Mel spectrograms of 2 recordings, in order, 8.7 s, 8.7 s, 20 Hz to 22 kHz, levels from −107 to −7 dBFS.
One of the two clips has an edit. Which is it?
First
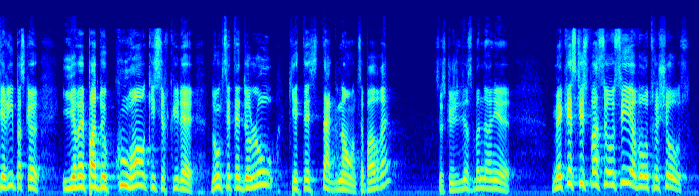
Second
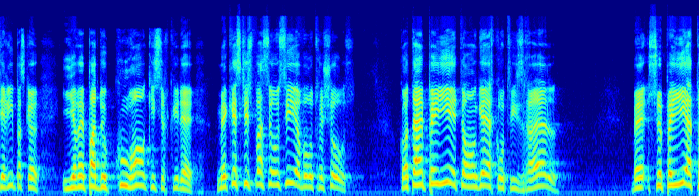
second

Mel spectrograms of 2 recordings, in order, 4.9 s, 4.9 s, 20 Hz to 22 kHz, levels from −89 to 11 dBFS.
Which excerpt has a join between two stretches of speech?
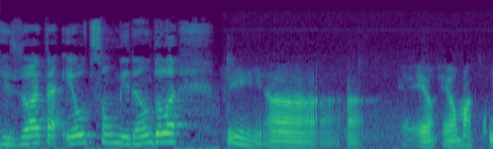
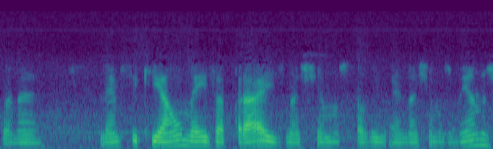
first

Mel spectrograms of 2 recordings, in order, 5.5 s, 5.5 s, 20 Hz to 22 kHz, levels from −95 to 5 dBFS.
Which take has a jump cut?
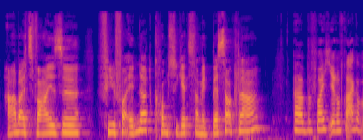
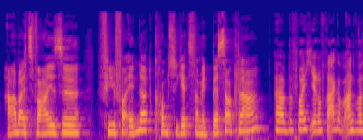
second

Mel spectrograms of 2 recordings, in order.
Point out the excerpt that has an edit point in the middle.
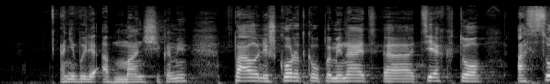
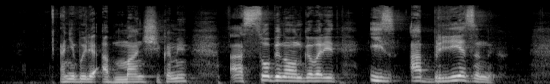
second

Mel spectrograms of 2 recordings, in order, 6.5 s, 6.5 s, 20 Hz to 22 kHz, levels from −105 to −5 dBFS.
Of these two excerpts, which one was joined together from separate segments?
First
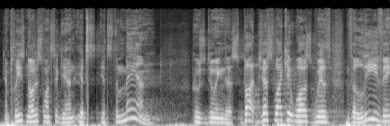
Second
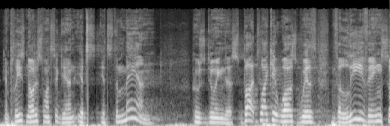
second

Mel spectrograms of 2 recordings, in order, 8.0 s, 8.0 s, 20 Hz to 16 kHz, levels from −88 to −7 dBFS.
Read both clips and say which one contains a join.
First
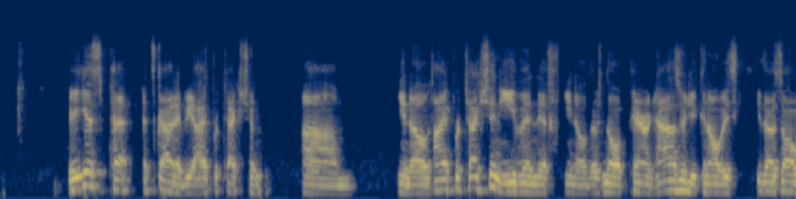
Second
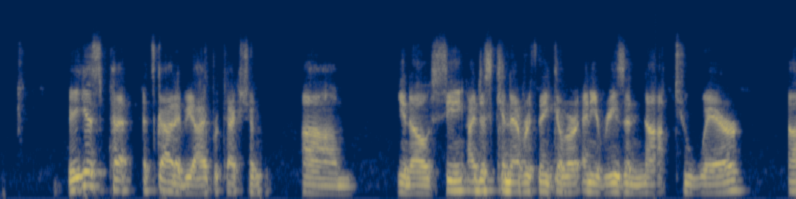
first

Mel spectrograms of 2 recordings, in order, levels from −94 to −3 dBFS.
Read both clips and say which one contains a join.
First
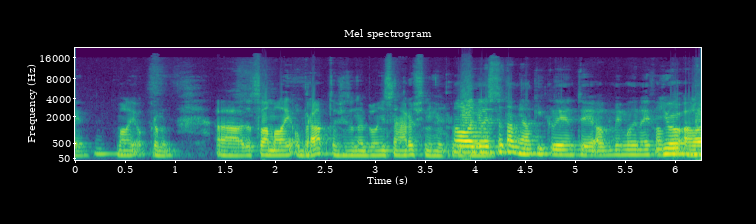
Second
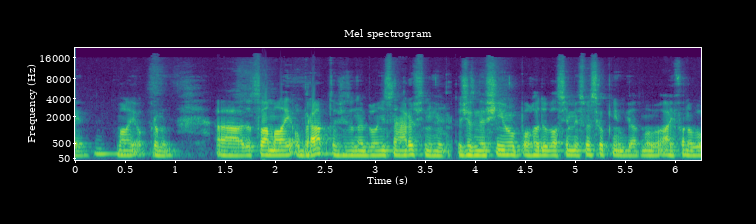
second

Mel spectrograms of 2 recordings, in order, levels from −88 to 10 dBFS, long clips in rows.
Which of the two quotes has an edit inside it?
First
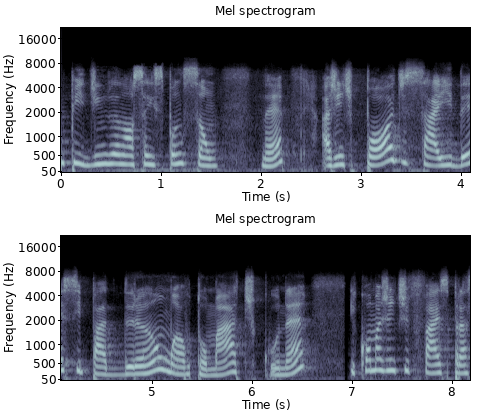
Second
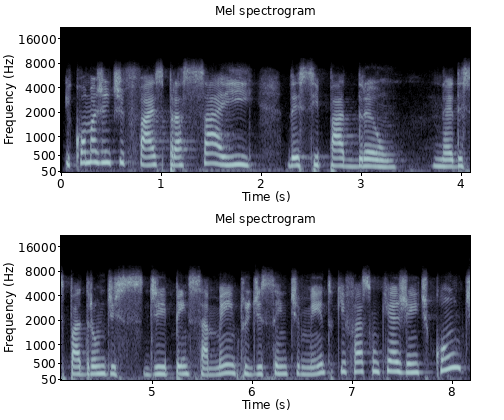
first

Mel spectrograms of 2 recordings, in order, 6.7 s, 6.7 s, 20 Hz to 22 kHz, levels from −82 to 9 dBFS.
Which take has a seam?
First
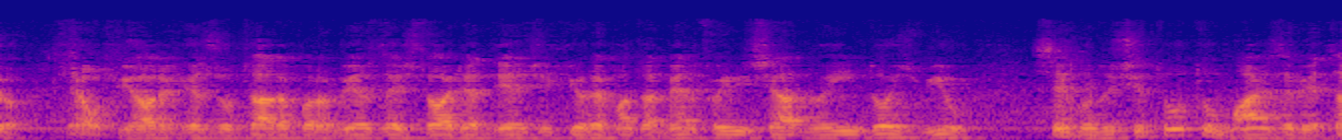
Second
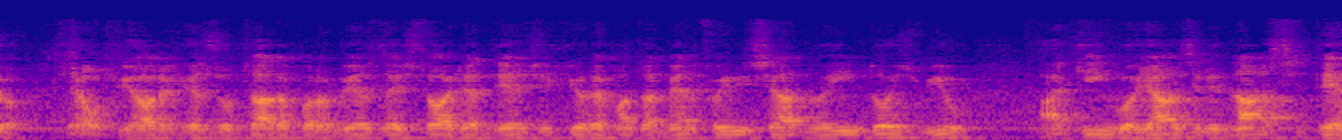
second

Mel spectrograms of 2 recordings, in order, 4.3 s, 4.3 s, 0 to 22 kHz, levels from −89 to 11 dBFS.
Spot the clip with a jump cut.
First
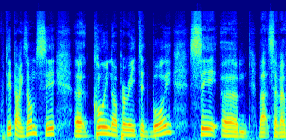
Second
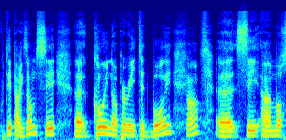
second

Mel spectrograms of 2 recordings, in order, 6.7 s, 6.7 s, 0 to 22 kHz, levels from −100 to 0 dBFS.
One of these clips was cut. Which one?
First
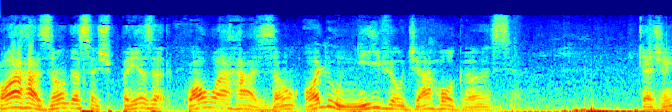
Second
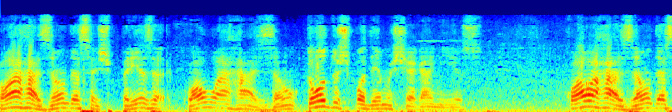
second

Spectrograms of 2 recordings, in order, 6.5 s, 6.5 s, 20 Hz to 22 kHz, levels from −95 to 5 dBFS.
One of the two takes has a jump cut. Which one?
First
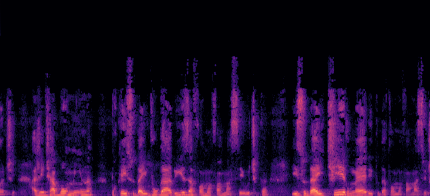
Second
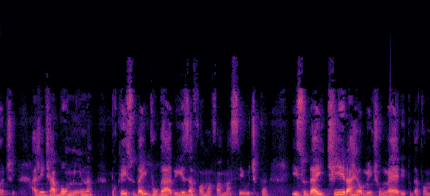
first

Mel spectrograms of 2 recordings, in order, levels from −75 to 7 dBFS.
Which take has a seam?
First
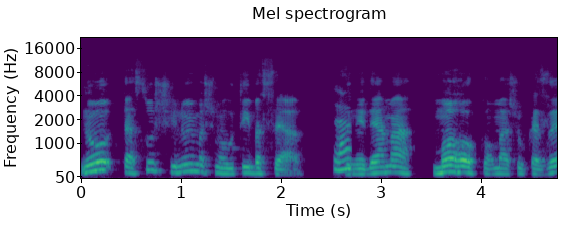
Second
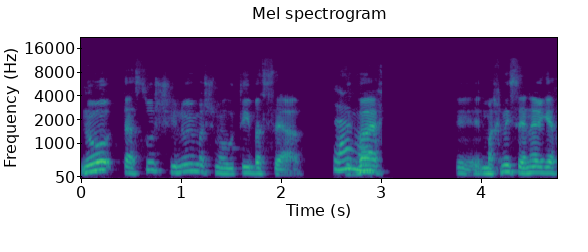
first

